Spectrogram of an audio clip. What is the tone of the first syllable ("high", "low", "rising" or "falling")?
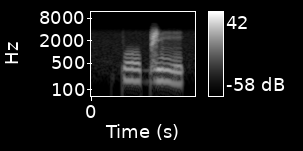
low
